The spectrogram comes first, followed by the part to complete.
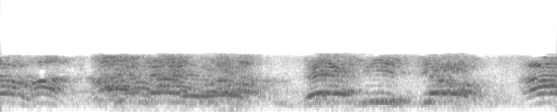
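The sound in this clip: Protest crowd chanting at a demonstration in Besançon in defence of public services, with archaeologists opposing privatisation: loud massed voices shouting in rhythmic, repeated bursts with short gaps between phrases.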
